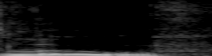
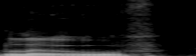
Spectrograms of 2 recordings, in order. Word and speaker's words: Louvre: I think it's Louvre. I think the R is silent.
